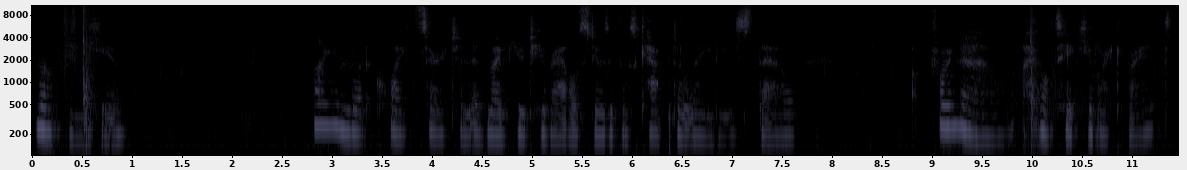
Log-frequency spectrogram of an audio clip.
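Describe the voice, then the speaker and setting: Slow, whispering tavern maid, acted by a woman. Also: mid-range voice, fairly even intonation, poor audio. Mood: humble. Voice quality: soft, breathy whisper. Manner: gentle, hesitant, courteous, old-fashioned phrasing. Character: curious, polite, humble medieval tavern maid. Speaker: ASMR roleplay performer. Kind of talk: ASMR roleplay, soft-spoken whispering. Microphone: close ASMR microphone. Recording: close whisper over audible ambience noise. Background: candlelit tavern ambience.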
